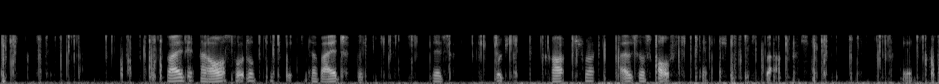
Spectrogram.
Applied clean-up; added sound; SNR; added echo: neural diffusion model UNIVERSE++.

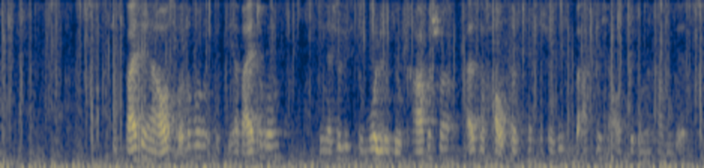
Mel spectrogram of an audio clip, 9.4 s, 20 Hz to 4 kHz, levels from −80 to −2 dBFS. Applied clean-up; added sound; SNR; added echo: none; Crumpling, crinkling; 0 dB; none.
